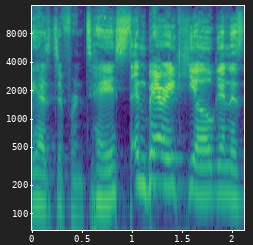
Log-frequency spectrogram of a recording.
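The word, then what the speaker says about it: Keoghan: my God yes then this Barry kogan you pronounce it kogan hen yes fellow in saltburn yeah a young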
